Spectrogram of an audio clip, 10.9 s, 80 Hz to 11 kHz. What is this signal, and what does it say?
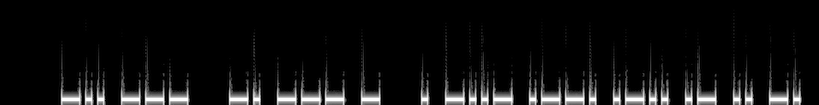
Morse code, heard as a keyed tone, about 15 wpm, 700 Hz. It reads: DO NOT EXPLAIN
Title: Sentences from Top 1100 Words 15wpm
